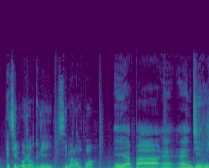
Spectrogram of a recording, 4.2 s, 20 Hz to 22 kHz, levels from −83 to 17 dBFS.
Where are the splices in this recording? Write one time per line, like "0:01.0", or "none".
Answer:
0:02.2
